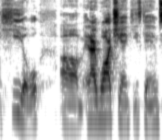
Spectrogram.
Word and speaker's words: Gil: And then you turn over to the pitching side of things, and I've been getting this guy's name wrong. I've been calling him Gil. It's actually Heel.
